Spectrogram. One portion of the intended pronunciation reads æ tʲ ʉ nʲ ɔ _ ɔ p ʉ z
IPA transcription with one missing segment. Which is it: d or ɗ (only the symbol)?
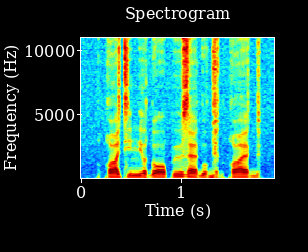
ɗ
